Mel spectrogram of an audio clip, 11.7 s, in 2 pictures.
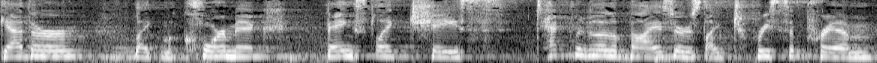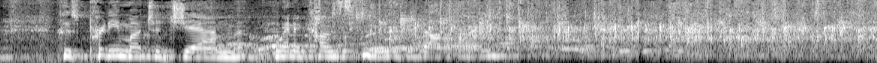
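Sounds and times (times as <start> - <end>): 
speech: 0.0 - 9.4
audience applause at a community development event: 7.5 - 11.6.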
